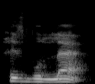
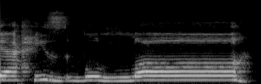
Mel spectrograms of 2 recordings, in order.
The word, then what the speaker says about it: حزب الله: So you not say Hizbullah, la. أولئك حزب الله. See, so the law, it's going to be around in your mouth and you pronounce it heavily.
